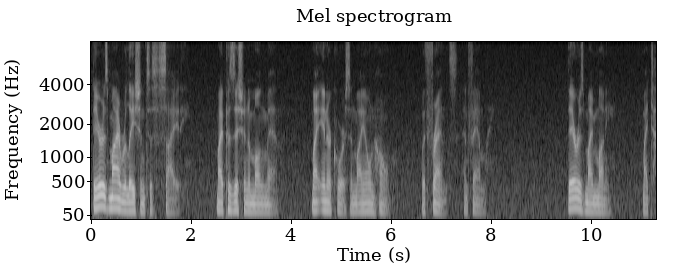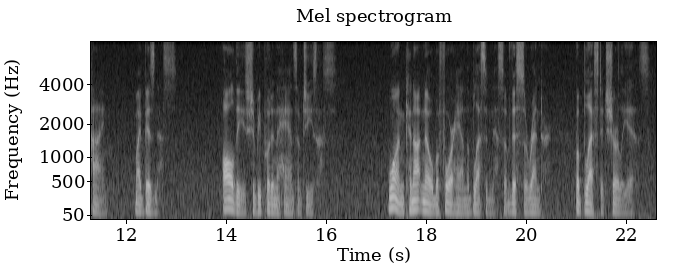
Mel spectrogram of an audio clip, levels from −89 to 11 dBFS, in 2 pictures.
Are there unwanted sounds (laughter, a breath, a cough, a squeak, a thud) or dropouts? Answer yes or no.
no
